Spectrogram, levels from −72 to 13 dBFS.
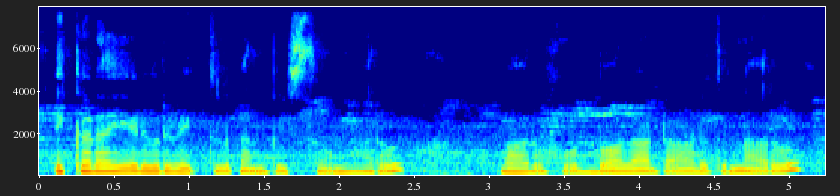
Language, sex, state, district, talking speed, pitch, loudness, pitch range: Telugu, female, Telangana, Mahabubabad, 90 wpm, 210 Hz, -15 LUFS, 195-225 Hz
